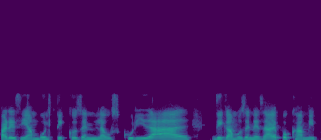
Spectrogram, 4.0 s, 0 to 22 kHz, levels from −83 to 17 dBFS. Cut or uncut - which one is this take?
cut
